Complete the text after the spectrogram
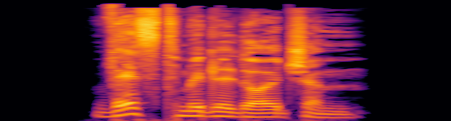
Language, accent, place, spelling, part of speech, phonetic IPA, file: German, Germany, Berlin, westmitteldeutschem, adjective, [ˈvɛstˌmɪtl̩dɔɪ̯t͡ʃm̩], De-westmitteldeutschem.ogg
- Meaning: strong dative masculine/neuter singular of westmitteldeutsch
